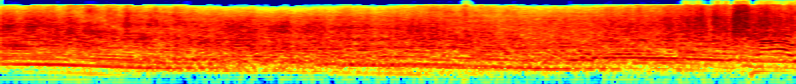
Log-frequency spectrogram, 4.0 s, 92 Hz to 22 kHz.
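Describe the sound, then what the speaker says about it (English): A Lola T332 Formula 5000 race car, the ex-Johnny Walker number 25, howls on overrun into turn one at a retro motorsport race meeting, its loud engine note falling and wavering steadily throughout with no talk. "And you can hear that car on overrun down into turn 1."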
